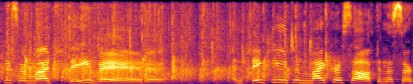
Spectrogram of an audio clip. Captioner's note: cheers and applause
